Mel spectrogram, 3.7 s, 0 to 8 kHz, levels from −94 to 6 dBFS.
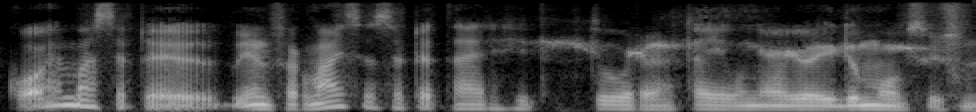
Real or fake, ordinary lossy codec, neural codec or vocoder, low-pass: fake; AAC, 48 kbps; autoencoder, 48 kHz, 32 numbers a frame, DAC-VAE, trained on Japanese speech; 7.2 kHz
